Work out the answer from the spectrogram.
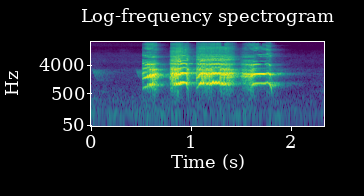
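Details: Aceh red junglefowl crowing on 5 January 2020: a brief, hoarse, cock-like call broken into four clipped syllables, stopping abruptly after about a second and a half. A faint chirp comes just before.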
